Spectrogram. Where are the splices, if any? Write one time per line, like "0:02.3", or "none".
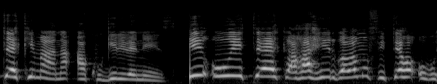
0:01.9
